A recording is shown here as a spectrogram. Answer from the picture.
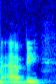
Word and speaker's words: AbbVie: play this is abbvv i pronounce the company's name abby this one is currently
